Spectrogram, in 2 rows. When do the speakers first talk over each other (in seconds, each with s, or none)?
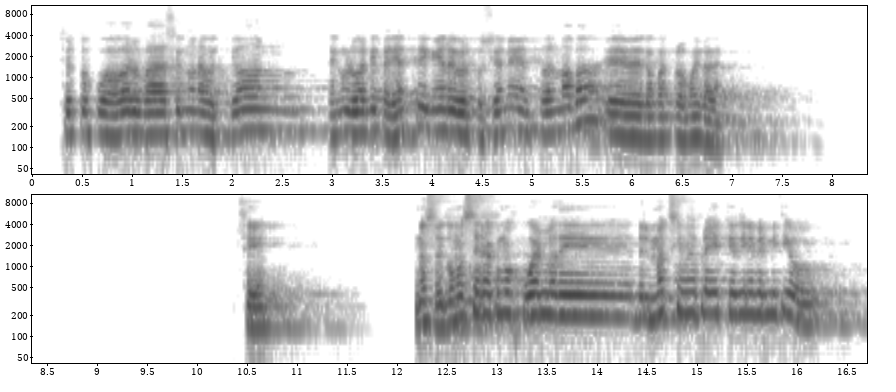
none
